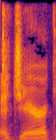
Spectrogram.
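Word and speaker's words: Dejarik: I think it's Djarik. Djarik. Okay. Djarik is how it's pronounced.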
